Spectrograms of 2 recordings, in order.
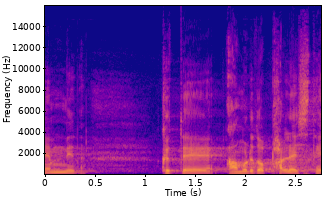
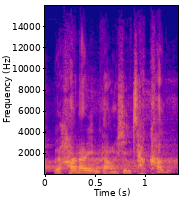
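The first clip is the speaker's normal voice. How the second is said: sarcastic; 6 semitones higher than usual. Retold or imitated. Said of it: "이렇게 비아냥입니다".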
